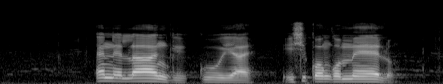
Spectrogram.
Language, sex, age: Tsonga, male, 23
